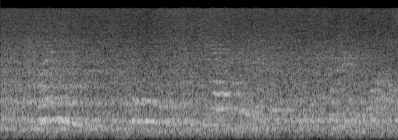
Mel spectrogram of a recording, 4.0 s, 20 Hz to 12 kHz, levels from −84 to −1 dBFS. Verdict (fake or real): real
